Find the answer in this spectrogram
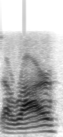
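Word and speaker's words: ארר: 3, is the Hebrew 779, and the Hebrew pronunciation is arar, and it's a pretty short definition.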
